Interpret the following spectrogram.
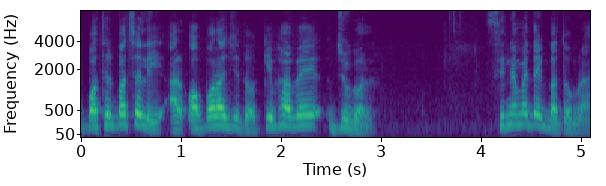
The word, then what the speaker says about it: অপরাজিত: উপন্যাস পথের পাঁচাল এবং অপরাজিতা কথাটা অপরাজিতা না কথাটা হচ্ছে অপরাজিত প্রপার বানানটা হচ্ছে অপরাজিত শেষে আকার হয় না এবং অপরাজিত হিন্দু ধর্ম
